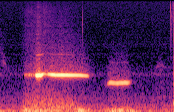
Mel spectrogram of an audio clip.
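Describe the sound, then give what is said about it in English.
A person whistles a steady, sustained note for about a second, then a shorter, softer second note after a brief pause, with no talking. “Do you know how to whistle or no?”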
